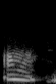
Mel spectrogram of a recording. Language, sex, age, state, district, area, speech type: Manipuri, female, 30-45, Manipur, Thoubal, rural, conversation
